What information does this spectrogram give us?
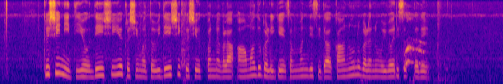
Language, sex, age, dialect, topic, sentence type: Kannada, female, 31-35, Coastal/Dakshin, agriculture, statement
